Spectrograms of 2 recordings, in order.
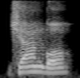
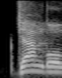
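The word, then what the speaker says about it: Django: should know is that jungle the D is silent jungle makes it easier to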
